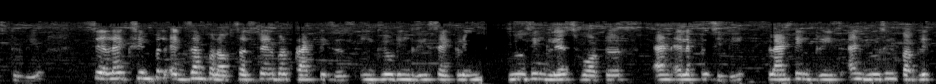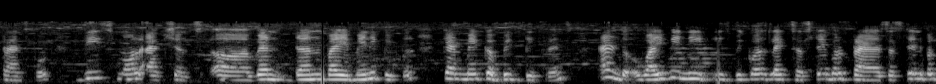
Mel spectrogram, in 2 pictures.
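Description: At 12.57 to 12.60 s there's a short hole of about 22.5 ms, and at 16.53 s another of about 15 ms. Both are unconcealed Bluetooth headset packet loss. Voice packets between headset and phone went missing, and nothing filled the gap, so the speech simply drops out with hard edges. The lengths fit roughly three and two lost frames, each heard through the mSBC wideband link.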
